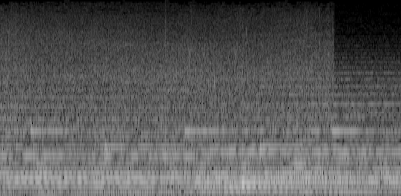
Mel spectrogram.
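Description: Soft background music of sustained, held notes over a steady hiss, which cuts off suddenly near the end while the music carries on.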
